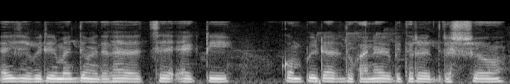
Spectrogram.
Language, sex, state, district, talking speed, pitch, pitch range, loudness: Bengali, male, Assam, Hailakandi, 115 wpm, 135 Hz, 130-140 Hz, -13 LUFS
